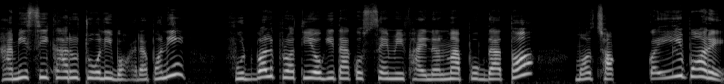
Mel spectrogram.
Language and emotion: Nepali, surprised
